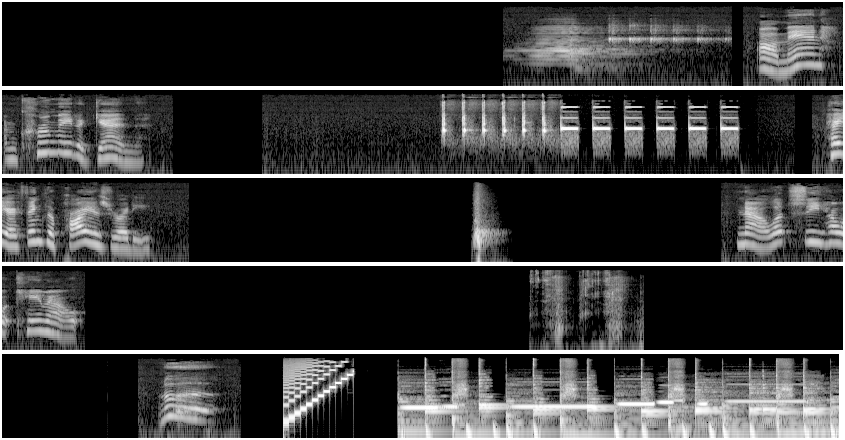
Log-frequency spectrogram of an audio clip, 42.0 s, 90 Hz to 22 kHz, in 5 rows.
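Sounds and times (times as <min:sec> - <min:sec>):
oven timer chirps: 0:13.9 - 0:15.8
high-pitched timer beeps: 0:14.0 - 0:15.8, 0:36.5 - 0:37.2
crunchy biting and chewing: 0:30.5 - 0:31.7.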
